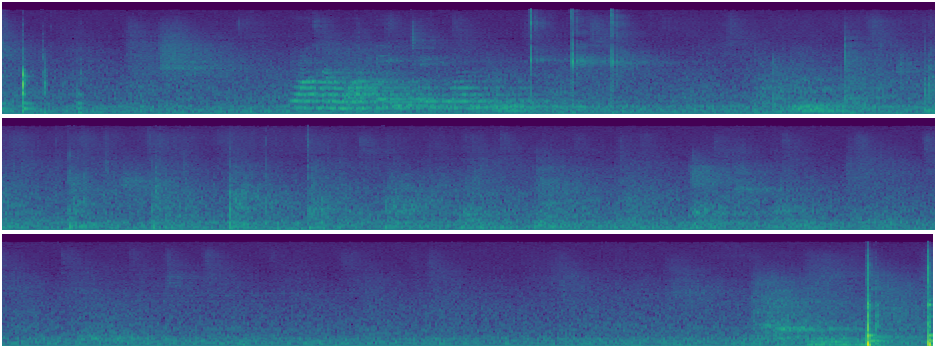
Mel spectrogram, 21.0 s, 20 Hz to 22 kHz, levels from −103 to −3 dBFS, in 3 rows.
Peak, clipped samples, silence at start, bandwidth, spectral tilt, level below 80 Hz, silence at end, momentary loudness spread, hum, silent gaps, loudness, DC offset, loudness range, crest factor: -4 dBFS; under 0.1%; 0 s; 16.5 kHz; -6 dB/octave; -50 dBFS; 0 s; 12 LU; none; none; -42 LUFS; 0.2%; 10 LU; 36 dB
